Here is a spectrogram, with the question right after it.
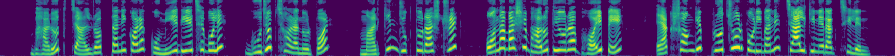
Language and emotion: Bengali, surprised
